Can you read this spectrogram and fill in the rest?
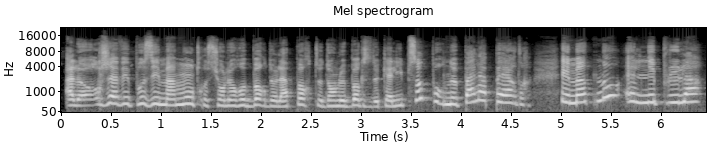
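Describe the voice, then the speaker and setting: A chatty teenage girl who loves horses in a cartoon. She speaks very high and animated, eager to share every thought. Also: a little fast. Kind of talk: cartoon dub voice acting.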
